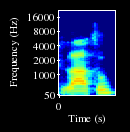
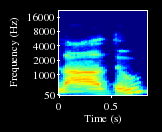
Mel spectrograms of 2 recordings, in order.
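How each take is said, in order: First: The middle consonant is a soft TH-like sound. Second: The middle consonant is a plain D. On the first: This is the speaker's preferred way. "I do a little bit of a th on it" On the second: Other people say it this way. "some friends who does like really like Ladu"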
